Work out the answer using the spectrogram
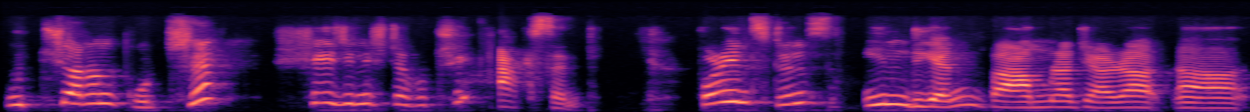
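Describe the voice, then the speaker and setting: Bangladeshi woman instructor, higher voice. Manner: explanatory, switches often between two languages. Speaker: spoken English instructor. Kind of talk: explaining in class.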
